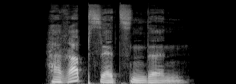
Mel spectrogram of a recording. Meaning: inflection of herabsetzend: 1. strong genitive masculine/neuter singular 2. weak/mixed genitive/dative all-gender singular 3. strong/weak/mixed accusative masculine singular 4. strong dative plural
- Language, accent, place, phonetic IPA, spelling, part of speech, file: German, Germany, Berlin, [hɛˈʁapˌzɛt͡sn̩dən], herabsetzenden, adjective, De-herabsetzenden.ogg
